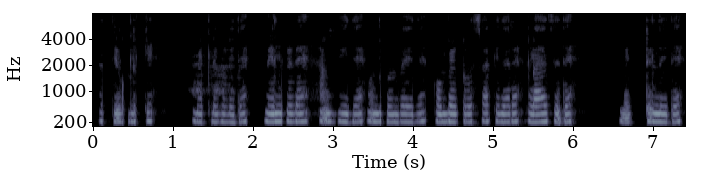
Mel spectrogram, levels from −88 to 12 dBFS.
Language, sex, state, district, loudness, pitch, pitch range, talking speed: Kannada, female, Karnataka, Shimoga, -42 LUFS, 210 Hz, 205-215 Hz, 120 wpm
